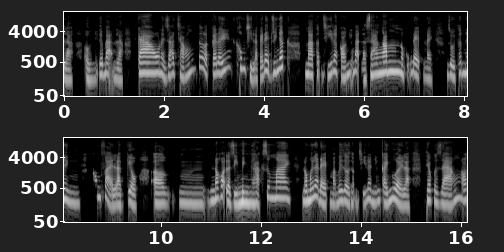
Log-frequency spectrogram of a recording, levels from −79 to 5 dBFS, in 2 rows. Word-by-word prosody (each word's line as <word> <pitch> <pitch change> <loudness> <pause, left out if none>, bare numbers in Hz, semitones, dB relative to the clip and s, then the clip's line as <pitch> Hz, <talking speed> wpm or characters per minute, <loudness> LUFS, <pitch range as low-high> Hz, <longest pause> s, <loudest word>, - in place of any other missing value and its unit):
là 155 0 -2 0.2
ở 155 -2 -4
những 155 +9 -14
cái 220 - +1
bạn 230 -4 +1
là 150 -2 -4 0.3
cao 240 0 +6
này, 215 -7 -3
da 200 +6 -1
trắng, 215 - -4
tức 355 -1 -2
là - - -1
cái 220 +1 +1
đấy 265 +9 0
không 325 -1 -4
chỉ 175 - -3
là 155 +1 -4
cái 175 - -3
đẹp 275 -3 +1
duy 245 +2 -1
nhất, 340 +4 +5 0.4
mà 215 -2 +4
thậm 240 +2 -8
chí 215 +2 -4
là 275 - 0
có 175 -6 -1
những 230 +6 -4
bạn 275 - 0
là 155 - -5
da 215 +6 +1
ngăm 260 +2 +6
nó 225 - +1
cũng 235 - -12
đẹp 215 -6 0
này. 165 -2 -8 0.3
Rồi 205 -4 -2
thân 240 0 -5
hình 190 -6 -3 0.2
không 285 -1 -5
phải 155 -10 0
là, 165 +1 +2
kiểu, 175 -7 0 0.3
ờ, 180 -1 +2 0.2
ừm, 180 -2 -5
nó 215 +5 +1
gọi 280 0 +3
là 195 - +5
gì, 170 0 0
mình 185 0 +5
hạc 180 -2 -1
xương 265 -2 -2
mai, 255 -1 +3 0.2
nó 200 0 +2
mới 230 +5 +4
là 290 - +4
đẹp, 175 -4 +1
mà 170 -2 -5
bây 205 +4 -1
giờ 195 -3 +1
thậm 185 +1 -9
chí 180 -2 -8
là 235 - -2
những 200 +2 -5
cái 180 -1 0
người 210 -8 +2
là 155 -1 0 0.3
theo 215 - +1
cái 195 - -2
dáng 175 +7 0
nó 225 -1 -1
210 Hz, 260 wpm, -25 LUFS, 180-245 Hz, 0.4 s, cao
